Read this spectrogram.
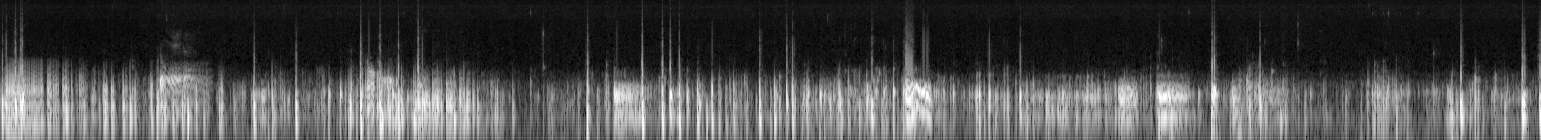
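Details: Bloated stomach growling: continuous low gurgling and rumbling from the abdomen with gas and fluid movement; borborygmi.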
